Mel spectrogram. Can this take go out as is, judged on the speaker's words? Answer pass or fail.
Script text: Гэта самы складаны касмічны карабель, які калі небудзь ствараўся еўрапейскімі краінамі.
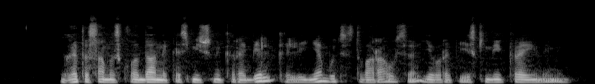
fail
